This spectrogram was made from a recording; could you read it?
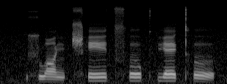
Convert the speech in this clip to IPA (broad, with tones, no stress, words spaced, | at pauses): ʂwɑ˨˩ŋ ʈ͡ʂʰe˥ɪ̯t͡sʰɤ˥pʰɥɛ˥ kʰɤ˥˩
